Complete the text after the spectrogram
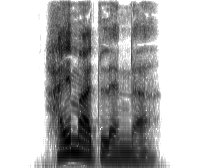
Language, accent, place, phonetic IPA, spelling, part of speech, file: German, Germany, Berlin, [ˈhaɪ̯maːtˌlɛndɐ], Heimatländer, noun, De-Heimatländer.ogg
- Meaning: nominative/accusative/genitive plural of Heimatland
